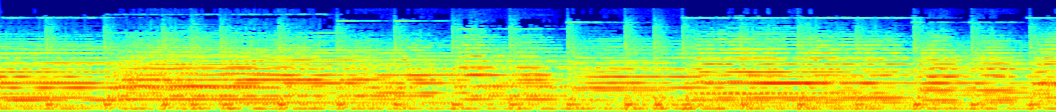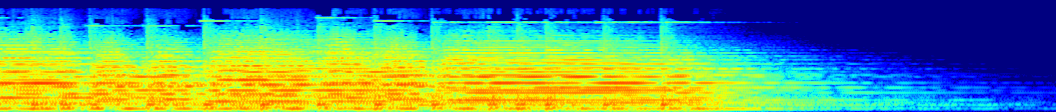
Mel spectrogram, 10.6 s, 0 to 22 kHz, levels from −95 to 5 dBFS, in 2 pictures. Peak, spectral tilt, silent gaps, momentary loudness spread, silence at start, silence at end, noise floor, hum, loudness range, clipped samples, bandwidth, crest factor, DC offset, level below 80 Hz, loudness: 0 dBFS; -5 dB/octave; none; 4 LU; 0 s; 1.3 s; -60 dBFS; none; 2 LU; under 0.1%; 15 kHz; 12 dB; under 0.1%; -48 dBFS; -12 LUFS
